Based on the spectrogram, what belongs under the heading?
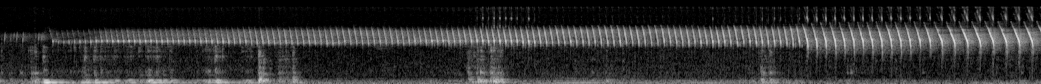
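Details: Canary used to prompt males to sing: a long high buzzing rolled trill held for seconds, switching to a louder crisp rapid trill at the end.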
